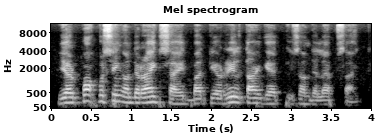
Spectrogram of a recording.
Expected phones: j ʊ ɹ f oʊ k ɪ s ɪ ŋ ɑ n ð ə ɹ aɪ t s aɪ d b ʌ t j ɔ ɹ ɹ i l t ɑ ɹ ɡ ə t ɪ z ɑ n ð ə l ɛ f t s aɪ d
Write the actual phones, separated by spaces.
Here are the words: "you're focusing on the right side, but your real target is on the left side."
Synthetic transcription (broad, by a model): j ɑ ɹ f oʊ k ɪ s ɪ ŋ ɑ n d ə ɹ aɪ t s aɪ d b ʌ t j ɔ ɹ ɹ i l t ɑ ɹ ɡ ə t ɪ s ɑ n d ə l ɛ f t s aɪ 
